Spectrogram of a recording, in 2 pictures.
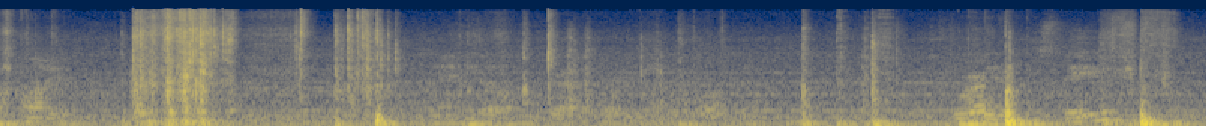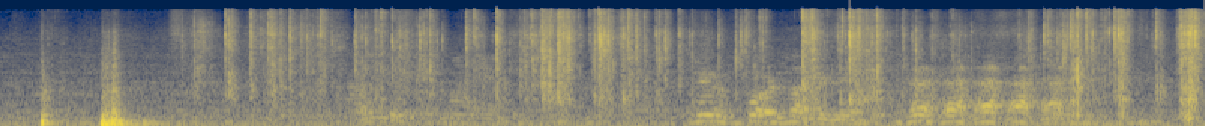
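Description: Cardboard trading-card box knocked and set down on a desk several times, then a foil-wrapped card pack crinkling as it is pulled out and handled.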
